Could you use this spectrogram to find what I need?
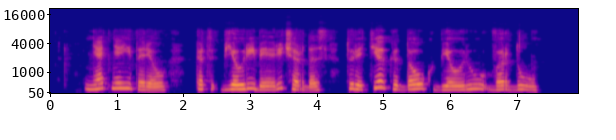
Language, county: Lithuanian, Alytus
